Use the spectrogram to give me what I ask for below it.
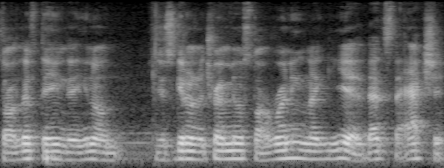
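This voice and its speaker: Flat and monotone, a man talks at a medium pitch. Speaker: motivational podcaster. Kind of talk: motivational monologue. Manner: fast; casual, repetitive with filler words.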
